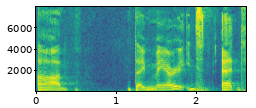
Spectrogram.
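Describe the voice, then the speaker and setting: Dark and mellow, a woman's voice carries a Southern US accent and vocal fry. She talks at a very slow pace. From US South, Arkansas. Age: 80s+. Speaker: congregation member. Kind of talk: testimony. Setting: church.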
